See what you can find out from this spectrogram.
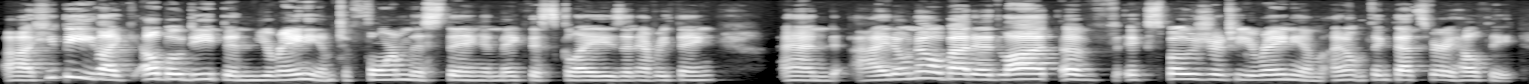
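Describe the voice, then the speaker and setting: A woman's voice: medium pitch, moderate pace. A woman giving casual, conversational commentary as a host. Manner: conversational, informal. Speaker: channel host.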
